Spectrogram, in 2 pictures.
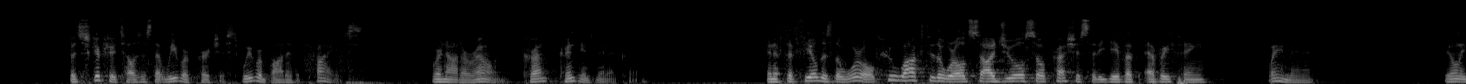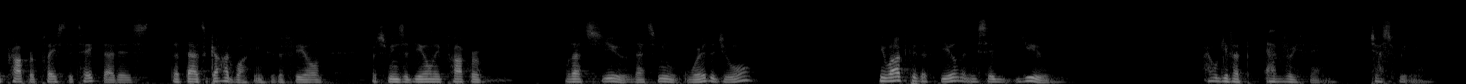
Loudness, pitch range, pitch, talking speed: -39 LUFS, 105-130 Hz, 115 Hz, 190 wpm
